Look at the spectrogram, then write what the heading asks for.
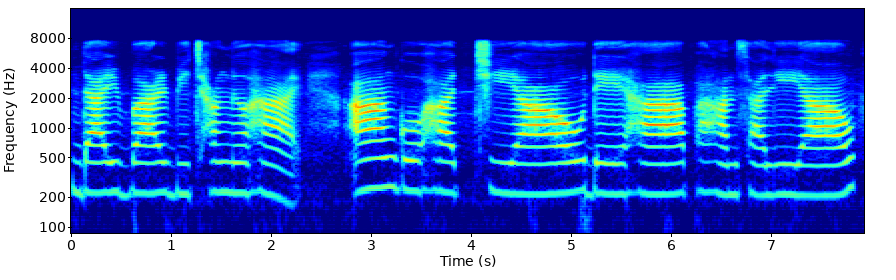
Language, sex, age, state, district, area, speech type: Bodo, female, 30-45, Assam, Chirang, rural, spontaneous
